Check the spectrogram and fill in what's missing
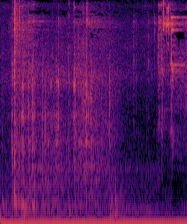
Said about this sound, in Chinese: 拿起你的车钥匙走吧。你再不来，我就把你的车开走了。走吧。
